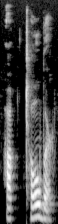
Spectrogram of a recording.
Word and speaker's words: October: The stress again in the middle. October.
